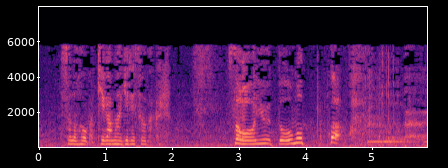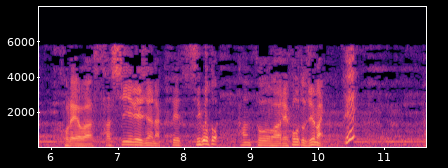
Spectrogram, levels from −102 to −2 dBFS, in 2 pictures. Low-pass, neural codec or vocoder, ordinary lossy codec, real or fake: 7.2 kHz; codec, 16 kHz, 4 kbps, FunCodec, trained on Chinese and English, 50 frames a second; MP3, 24 kbps; fake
